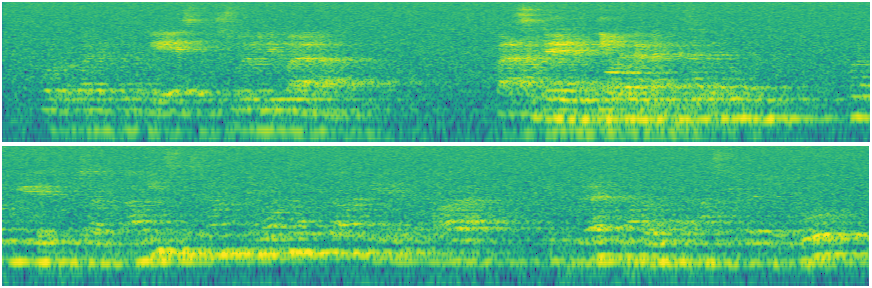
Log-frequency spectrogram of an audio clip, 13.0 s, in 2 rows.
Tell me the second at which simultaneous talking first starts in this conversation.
3.8 s

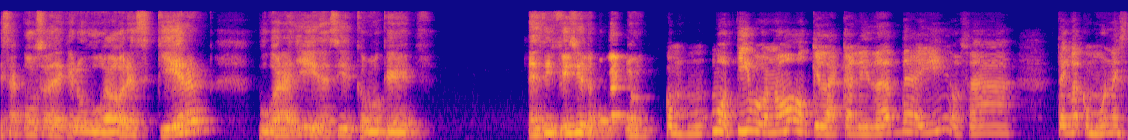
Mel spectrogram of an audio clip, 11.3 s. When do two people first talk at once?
none

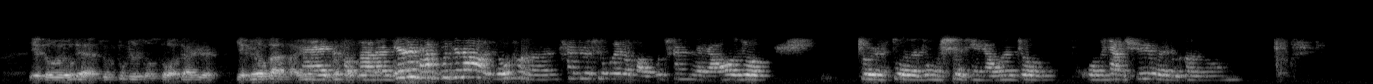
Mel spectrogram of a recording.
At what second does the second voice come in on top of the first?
3.0 s

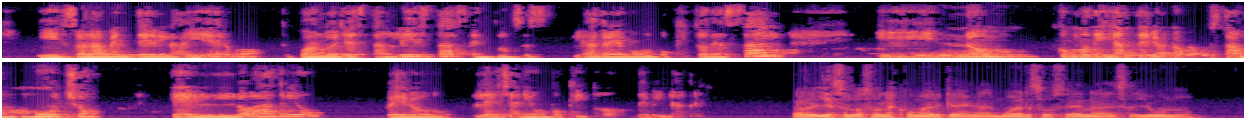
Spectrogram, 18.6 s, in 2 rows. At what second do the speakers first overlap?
none

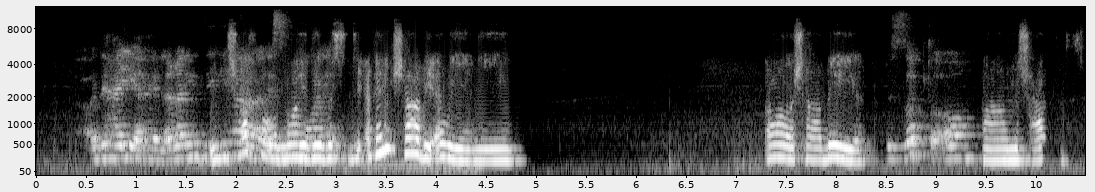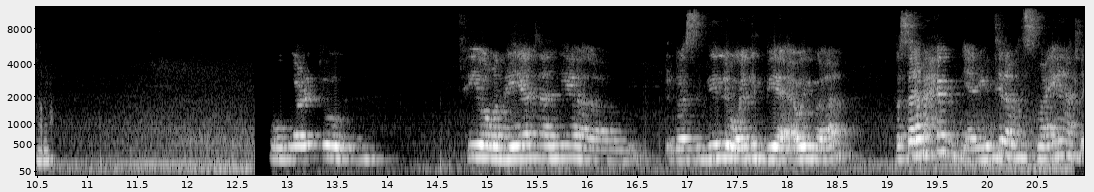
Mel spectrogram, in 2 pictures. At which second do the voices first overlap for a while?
1.7 s

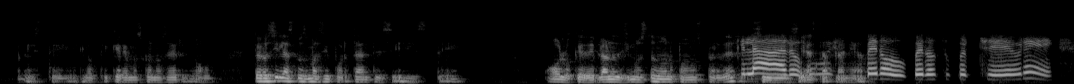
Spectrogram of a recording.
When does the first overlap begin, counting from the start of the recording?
7.4 s

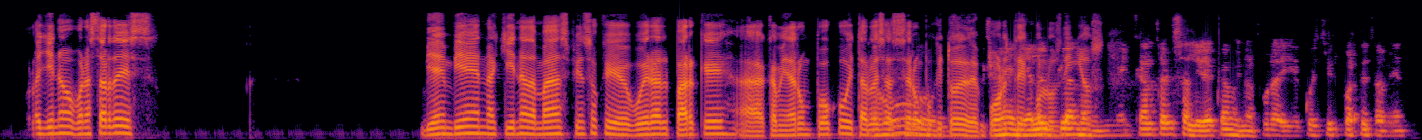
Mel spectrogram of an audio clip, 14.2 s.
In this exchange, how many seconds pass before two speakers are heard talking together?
8.7 s

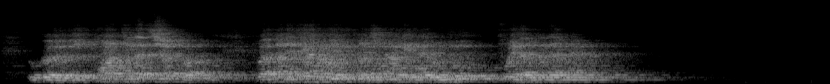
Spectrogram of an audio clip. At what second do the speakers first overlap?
3.0 s

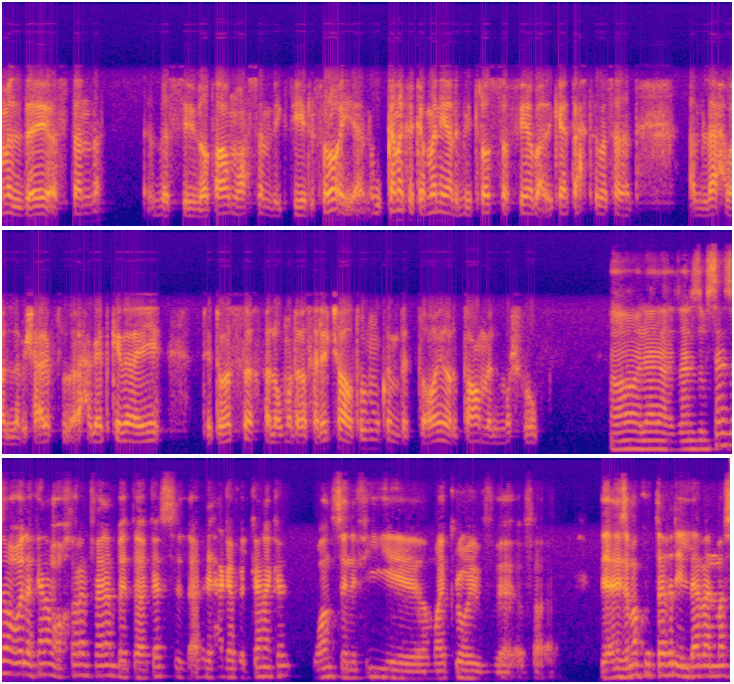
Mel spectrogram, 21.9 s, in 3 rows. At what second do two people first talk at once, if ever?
none

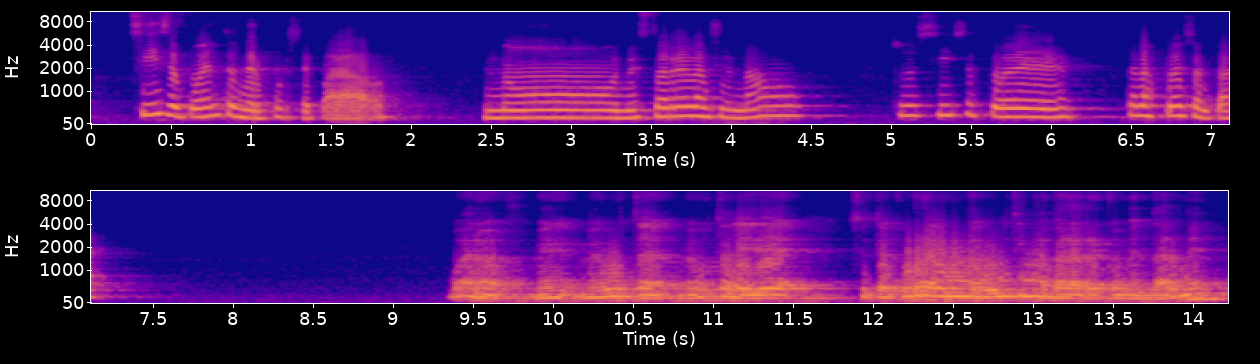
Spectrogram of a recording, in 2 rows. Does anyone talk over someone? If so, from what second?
none

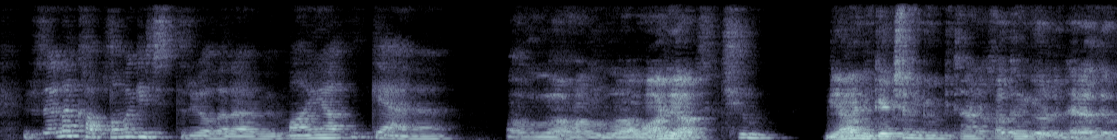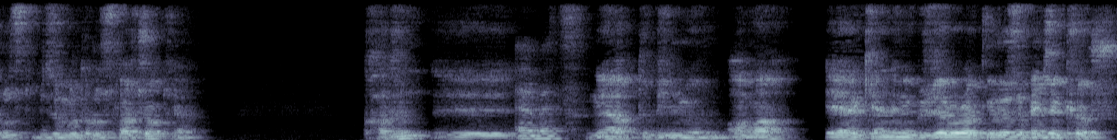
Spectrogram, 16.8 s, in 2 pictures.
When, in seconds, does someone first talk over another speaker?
none

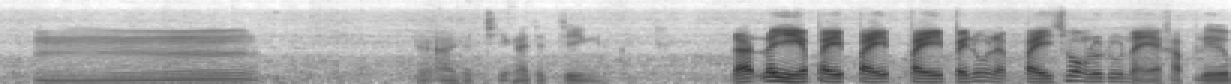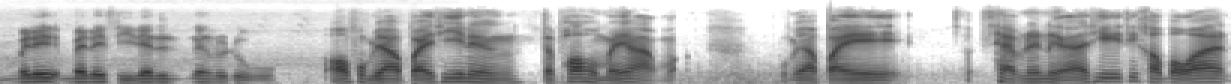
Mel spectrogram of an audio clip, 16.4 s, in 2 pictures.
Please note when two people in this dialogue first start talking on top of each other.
none

